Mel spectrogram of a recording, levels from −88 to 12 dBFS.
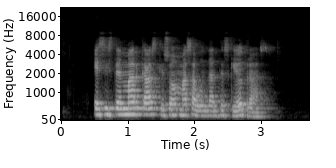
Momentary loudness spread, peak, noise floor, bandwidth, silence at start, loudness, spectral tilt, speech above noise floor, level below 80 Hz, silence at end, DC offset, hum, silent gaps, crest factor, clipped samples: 10 LU; -4 dBFS; -68 dBFS; 7.8 kHz; 0.5 s; -21 LUFS; -6 dB/octave; 47 dB; -70 dBFS; 0.6 s; under 0.1%; none; none; 18 dB; under 0.1%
